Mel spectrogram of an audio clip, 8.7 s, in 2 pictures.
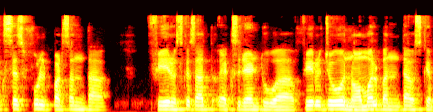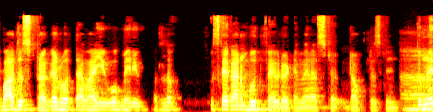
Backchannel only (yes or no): no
